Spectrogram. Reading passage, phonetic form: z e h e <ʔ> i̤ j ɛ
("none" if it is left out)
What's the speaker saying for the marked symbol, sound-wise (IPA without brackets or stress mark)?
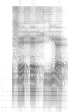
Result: h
